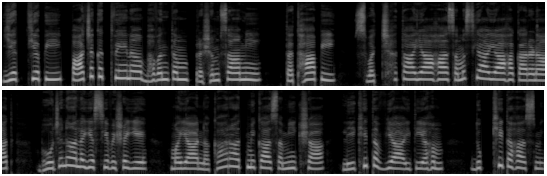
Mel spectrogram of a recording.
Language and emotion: Sanskrit, sad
